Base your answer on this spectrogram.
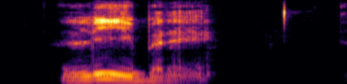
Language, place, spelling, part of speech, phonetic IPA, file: Occitan, Béarn, libre, noun, [ˈliβɾe], LL-Q14185 (oci)-libre.wav
- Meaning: book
